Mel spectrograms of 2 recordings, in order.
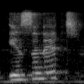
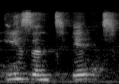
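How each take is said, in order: First: The T is dropped, linking N into it. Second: The final T of isn't is clearly pronounced. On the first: The speaker calls it right. "we do not pronounce... we link the letter N um, to the letter I" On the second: The speaker calls it wrong. "instead of saying isn't it"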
